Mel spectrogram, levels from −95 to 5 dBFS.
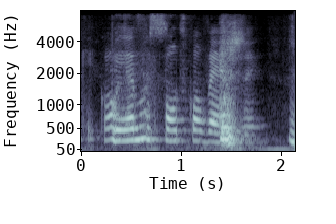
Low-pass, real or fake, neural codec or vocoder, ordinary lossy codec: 7.2 kHz; fake; codec, 16 kHz in and 24 kHz out, 2.2 kbps, FireRedTTS-2 codec; none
